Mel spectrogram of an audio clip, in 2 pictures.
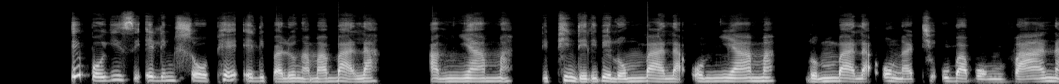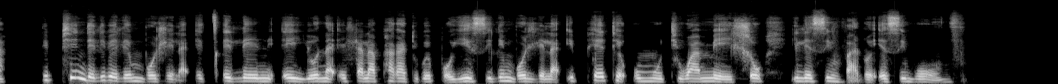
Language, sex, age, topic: North Ndebele, female, 50+, health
